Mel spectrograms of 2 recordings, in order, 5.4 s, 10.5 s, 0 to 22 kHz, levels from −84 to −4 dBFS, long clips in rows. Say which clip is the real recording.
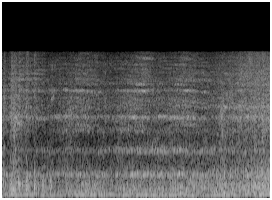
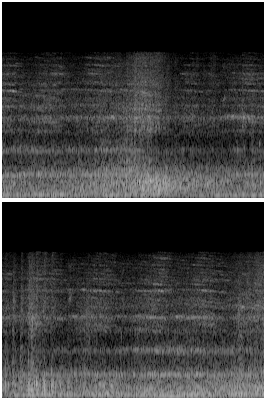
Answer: second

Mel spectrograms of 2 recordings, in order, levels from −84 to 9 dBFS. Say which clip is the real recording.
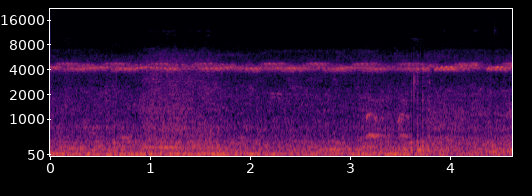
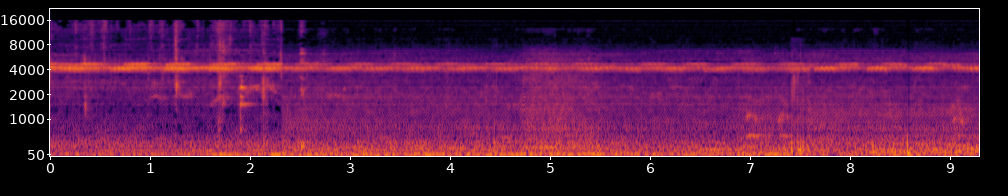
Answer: first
